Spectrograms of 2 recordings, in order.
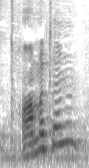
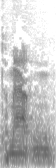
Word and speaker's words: Tomatin: And then I'd go to whiskey festivals and things like that, and I'd say Tomatin, and people would always correct me and say Tomatin.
